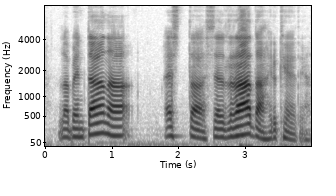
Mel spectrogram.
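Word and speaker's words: cerrada: 얘도 창문이 닫혀 있다 할 때 라벤나 에스타 세라다 이렇게 해야 돼요 세라다 레스떼 그래서 에스스 레스떼 하면 식당에 있니이란 뜻이죠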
